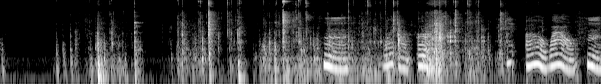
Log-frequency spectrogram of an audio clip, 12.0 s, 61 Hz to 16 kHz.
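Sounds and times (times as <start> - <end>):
plastic lights clattering and rustling: 1.1 - 10.8.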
